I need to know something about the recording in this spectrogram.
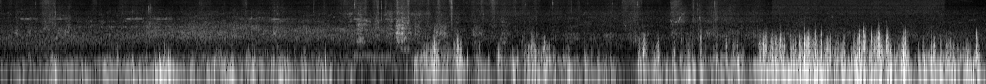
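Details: A female Siberian Husky gives low, rumbling groans and yowls in uneven bursts, its typical singing voice.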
